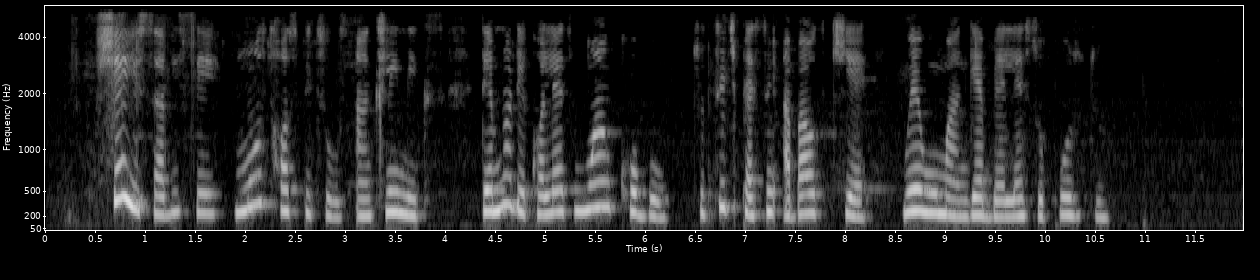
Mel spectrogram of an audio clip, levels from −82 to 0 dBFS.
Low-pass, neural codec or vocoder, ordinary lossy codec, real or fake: 5.4 kHz; none; none; real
